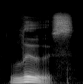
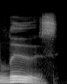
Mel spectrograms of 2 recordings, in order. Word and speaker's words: lose: Now listen really carefully to the sound lose. It ends with that buzzing Z sound, like a B. So you have loose, SSS, and lose, ZZZ.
